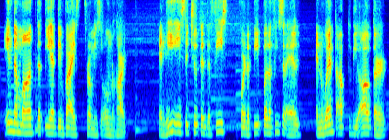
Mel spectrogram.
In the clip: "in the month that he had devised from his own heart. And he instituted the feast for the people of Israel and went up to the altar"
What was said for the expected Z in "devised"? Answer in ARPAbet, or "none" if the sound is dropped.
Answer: S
